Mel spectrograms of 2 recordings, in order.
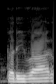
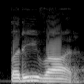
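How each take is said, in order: First: परिवार with a quick "ri"; short i. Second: परिवार with a long "ree". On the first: Teacher giving the correct form, short i in परिवार. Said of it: "होता है शुद्ध". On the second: Teacher showing the error, long ee in परिवार. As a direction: stretch परिवार into "pareevaar". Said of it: "परिवार होता है शुद्ध". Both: Shown as a demonstration.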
